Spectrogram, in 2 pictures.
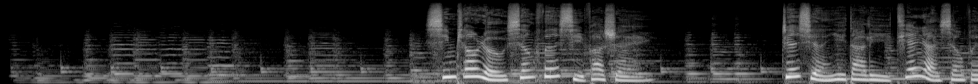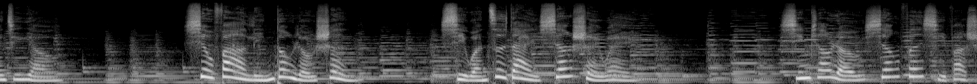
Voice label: chinese mandarin; voice actor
